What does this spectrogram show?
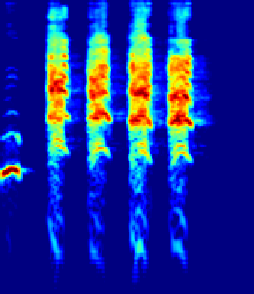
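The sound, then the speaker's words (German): A person imitates a monkey call: a short opening hoot, then four loud, harsh, evenly spaced cries, alone with no talking. “das klang jetzt so ein bisschen wie der Vogel, der ein bisschen abdreht und am Anfang dachte ich, es wäre eine Eule, aber äh, ich bin mir ziemlich sicher, es soll ein Affe sein.”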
